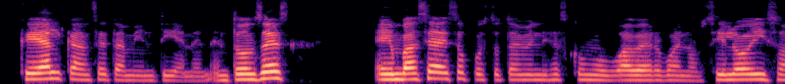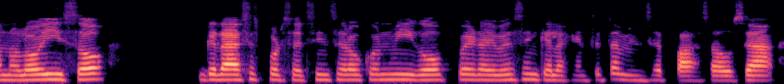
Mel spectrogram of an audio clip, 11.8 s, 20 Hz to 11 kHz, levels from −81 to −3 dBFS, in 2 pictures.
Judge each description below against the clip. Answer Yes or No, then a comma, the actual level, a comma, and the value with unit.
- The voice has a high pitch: Yes, high, 200 Hz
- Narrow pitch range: Yes, narrow, 1.9 semitones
